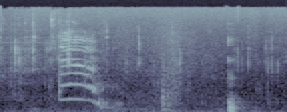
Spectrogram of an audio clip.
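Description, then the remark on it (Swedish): A cat named Sippo, at a home in Pedersnäs, gives one drawn-out meow that slides downward in pitch, moderately loud, followed by a soft short cry and a brief low thump in otherwise quiet surroundings. “Vad heter katten? Sippo.”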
